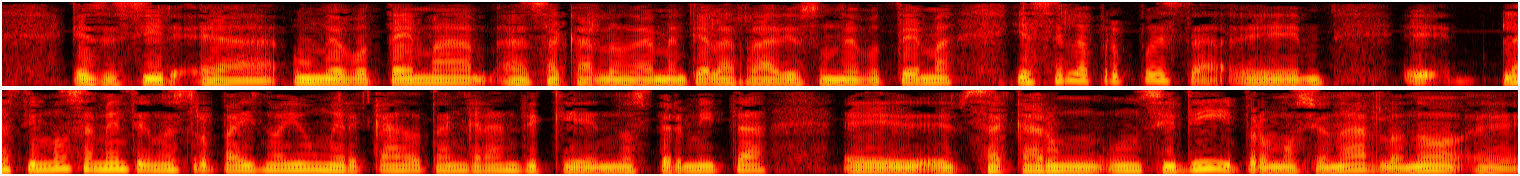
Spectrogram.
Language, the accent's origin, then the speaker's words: Spanish; Loja, Ecuador; somos ecuatorianos … de Loja y mi esposa Flor de Oro, ella es de Esmeraldas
